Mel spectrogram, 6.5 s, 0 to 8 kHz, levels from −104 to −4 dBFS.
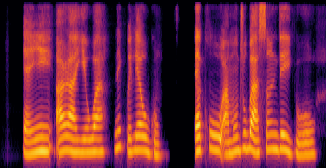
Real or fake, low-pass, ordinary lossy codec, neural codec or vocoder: fake; 7.2 kHz; none; codec, 16 kHz in and 24 kHz out, 0.9 kbps, LongCat-Audio-Codec, four codebook decoder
